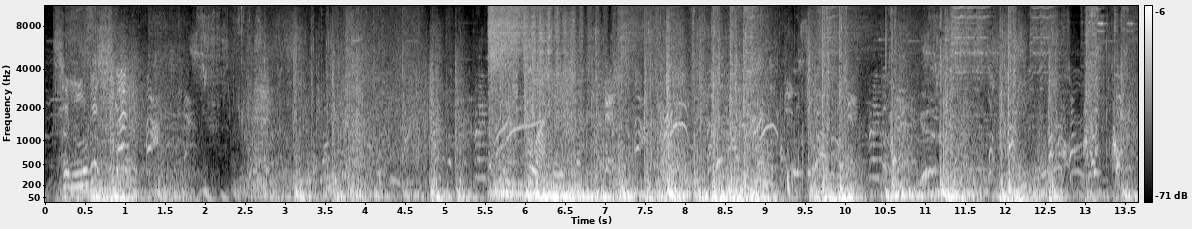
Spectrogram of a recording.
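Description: Electric zaps crackle from a game weapon.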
